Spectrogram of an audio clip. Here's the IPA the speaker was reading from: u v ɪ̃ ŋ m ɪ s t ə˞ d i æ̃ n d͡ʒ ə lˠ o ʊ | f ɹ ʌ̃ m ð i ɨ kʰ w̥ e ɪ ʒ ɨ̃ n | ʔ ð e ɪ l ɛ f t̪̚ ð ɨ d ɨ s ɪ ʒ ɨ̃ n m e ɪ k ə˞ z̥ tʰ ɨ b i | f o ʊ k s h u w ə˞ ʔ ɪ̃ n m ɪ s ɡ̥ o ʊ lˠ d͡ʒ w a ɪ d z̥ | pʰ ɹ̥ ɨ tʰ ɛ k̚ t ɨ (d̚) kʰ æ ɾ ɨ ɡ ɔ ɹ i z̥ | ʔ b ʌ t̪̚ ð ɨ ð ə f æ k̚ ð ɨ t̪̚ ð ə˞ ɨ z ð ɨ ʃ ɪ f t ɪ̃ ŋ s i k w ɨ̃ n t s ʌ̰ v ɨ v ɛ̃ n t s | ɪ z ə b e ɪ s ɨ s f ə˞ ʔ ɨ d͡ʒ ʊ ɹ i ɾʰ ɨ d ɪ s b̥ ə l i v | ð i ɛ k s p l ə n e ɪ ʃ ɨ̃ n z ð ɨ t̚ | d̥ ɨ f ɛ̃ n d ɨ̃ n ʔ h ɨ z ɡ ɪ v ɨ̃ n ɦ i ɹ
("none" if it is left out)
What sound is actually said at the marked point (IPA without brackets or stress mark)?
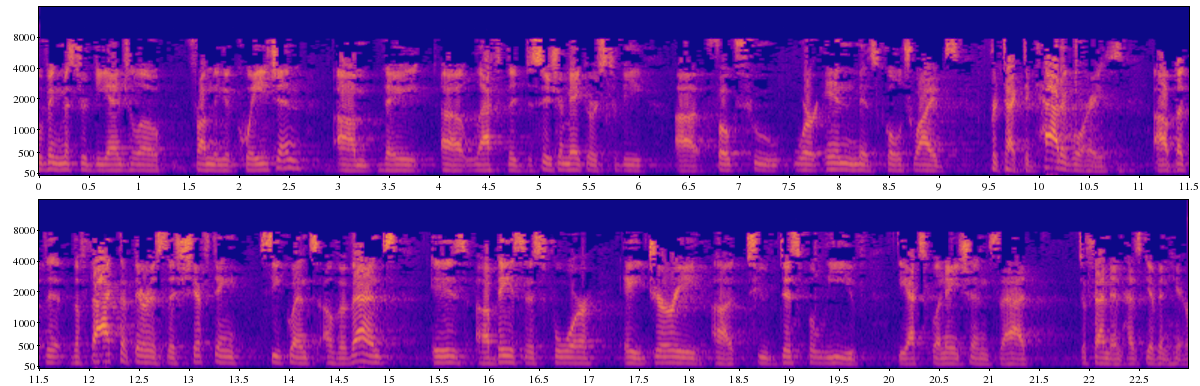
d̚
